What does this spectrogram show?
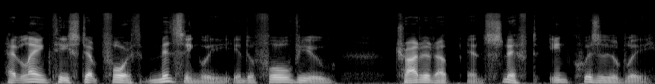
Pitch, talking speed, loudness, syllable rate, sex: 95 Hz, 130 wpm, -22 LUFS, 4.5 syllables/s, male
